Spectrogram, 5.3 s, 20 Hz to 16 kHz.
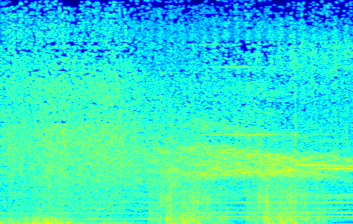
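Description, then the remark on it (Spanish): A loud thunderstorm with heavy, steady rain and deep rolling thunder rumbling through, swelling and surging in waves over several seconds, with no voices present. “En mi camino, cerca de Cuba, un terrible temporal nos golpeó con la fuerza de 1000 tormentas.”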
